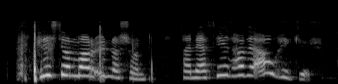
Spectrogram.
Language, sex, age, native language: Icelandic, female, 11, Icelandic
